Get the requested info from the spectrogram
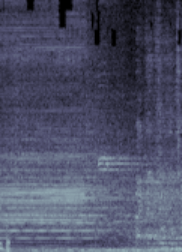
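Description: Basketball arena horn sounding during a dead ball: a steady horn of several tones held together that stops about a second and a half in, over crowd noise.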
